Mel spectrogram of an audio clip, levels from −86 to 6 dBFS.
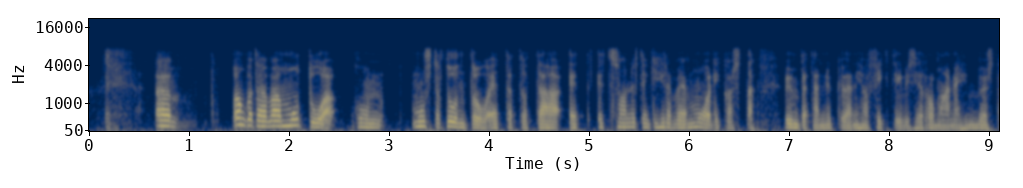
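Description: The speech sounds rough and raspy from start to finish, with a buzzy, smeared texture and no detail above about 7.5 kHz. This is heavy AMR wideband (HD Voice) codec damage, consistent with its lowest 6.6 kbit/s mode, where the pulse-driven vocal tract model runs out of bits.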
